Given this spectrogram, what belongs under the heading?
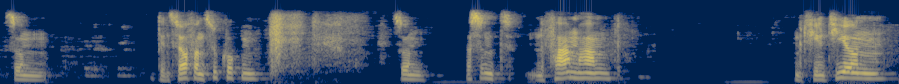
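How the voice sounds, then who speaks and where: Husky-voiced man preaching casually. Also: mid-range voice, muffled recording. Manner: loose and chatty, full of filler words.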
